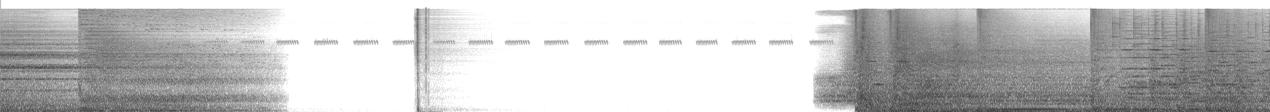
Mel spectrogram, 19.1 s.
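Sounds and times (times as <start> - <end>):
crickets chirping: 2.8 - 12.6
lighter click: 6.2 - 6.7.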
